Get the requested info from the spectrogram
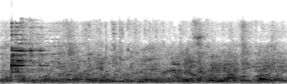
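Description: Restaurant chatter: many diners talking at once at a steady level, with a sharp clink of tableware that rings briefly just after the start.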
